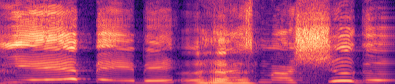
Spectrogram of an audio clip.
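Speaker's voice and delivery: shrieking, very high, loud scream. Retelling the moment his name was called at graduation, retelling a scream. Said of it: "I started screaming and I went".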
